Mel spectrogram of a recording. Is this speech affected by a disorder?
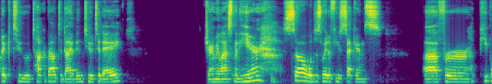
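No.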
